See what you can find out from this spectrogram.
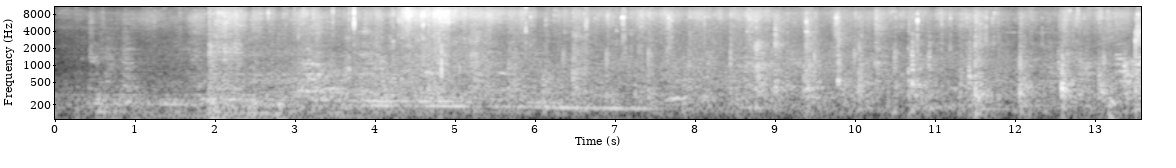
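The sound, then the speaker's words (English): Elevator doors in a building in Sydney, heard as a steady mechanical hum with sliding movement and a long run of crisp, rhythmic clicks and taps that continue to the end. “what you just heard there was the recording of the lift in the building”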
